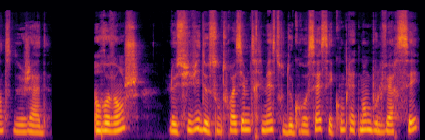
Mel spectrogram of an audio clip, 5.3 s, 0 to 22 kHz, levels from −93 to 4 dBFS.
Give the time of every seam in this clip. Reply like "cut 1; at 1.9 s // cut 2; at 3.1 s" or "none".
none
